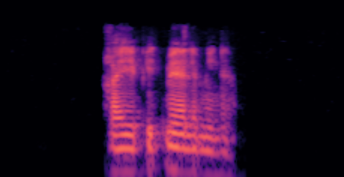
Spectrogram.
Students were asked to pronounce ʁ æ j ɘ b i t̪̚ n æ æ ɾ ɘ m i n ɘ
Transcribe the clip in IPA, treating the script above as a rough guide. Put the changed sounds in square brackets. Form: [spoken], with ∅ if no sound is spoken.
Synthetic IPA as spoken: ʁ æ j ɘ [p] i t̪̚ [m] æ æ [l] ɘ m i n ɘ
